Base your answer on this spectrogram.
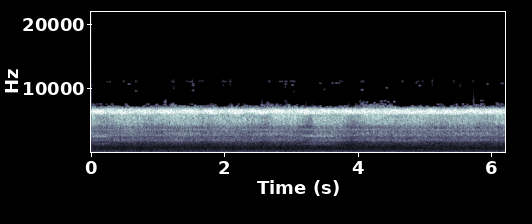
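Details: Cicadas at dusk on a Georgia summer night, USA, where males sing to attract females: a thick, even wall of high-pitched buzzing with gentle waves of loudness and no breaks.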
